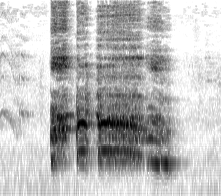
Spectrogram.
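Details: Rooster crowing: one loud, harsh cock-a-doodle-doo with two short clipped opening notes and a longer drawn-out ending that trails off lower.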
